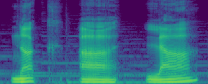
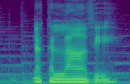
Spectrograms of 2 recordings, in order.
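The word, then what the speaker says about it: Nuckelavee: What pronounced Nakavi? Oh, Nakalavi.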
